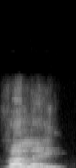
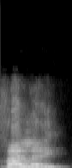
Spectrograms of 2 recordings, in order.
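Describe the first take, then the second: Both takes have the same delivery.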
